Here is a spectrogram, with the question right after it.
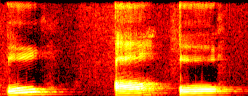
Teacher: Mouth is open, but lips are a bit round, more than as in the sound O.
